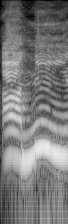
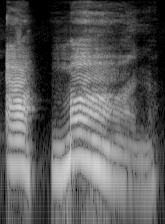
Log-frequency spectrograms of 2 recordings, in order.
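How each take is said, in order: First: The last vowel sounds like 'ee'. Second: The last vowel sounds like 'ah'. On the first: The speaker calls it wrong. "I won't say" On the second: The speaker calls it right. "I'll say Aman"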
